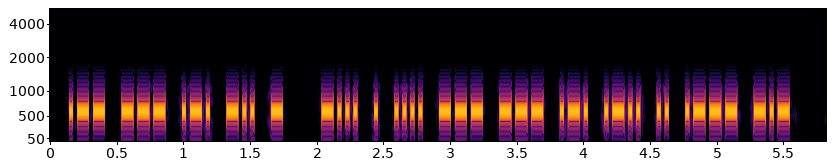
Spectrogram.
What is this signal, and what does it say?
Morse code, heard as a keyed tone, about 40 wpm, spaced as for 35 wpm, 600 Hz. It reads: WORDT BEHOORLIJK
